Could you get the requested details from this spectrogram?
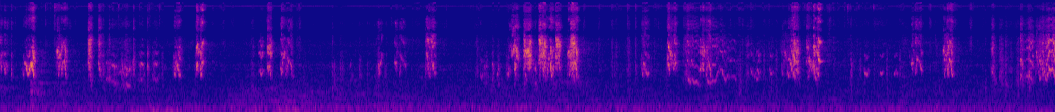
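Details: Parrot singing: a busy run of harsh squawks and chirpy notes in bursts, with short pauses between the louder phrases.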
